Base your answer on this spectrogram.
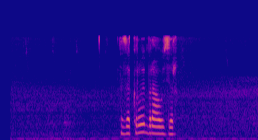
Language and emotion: Russian, neutral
